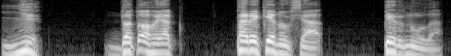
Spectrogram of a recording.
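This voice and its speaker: Guy putting on a drunk wet hunter pal, yells high from far off, stammers after. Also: lively intonation, a little slow, no room sound, clean studio sound. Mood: sheepish mumbling. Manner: shouting from afar, then stammering. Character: tipsy soaked male hunter friend, clumsy.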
